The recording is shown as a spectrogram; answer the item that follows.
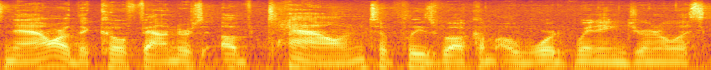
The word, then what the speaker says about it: Towwn: Yeah, joining us now are the co-founders of Towwn.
